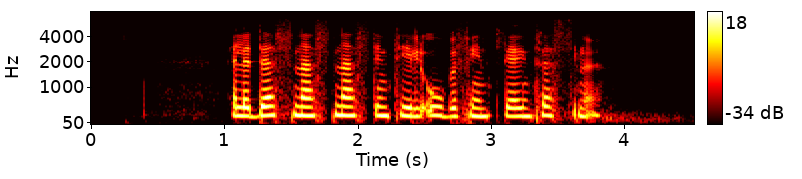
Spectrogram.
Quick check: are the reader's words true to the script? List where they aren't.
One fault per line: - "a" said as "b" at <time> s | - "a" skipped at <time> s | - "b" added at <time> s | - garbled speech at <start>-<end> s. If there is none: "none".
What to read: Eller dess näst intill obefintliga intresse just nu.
- "näst" added at 1.8 s
- "just" skipped at 3.6 s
